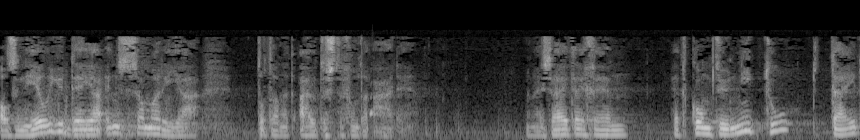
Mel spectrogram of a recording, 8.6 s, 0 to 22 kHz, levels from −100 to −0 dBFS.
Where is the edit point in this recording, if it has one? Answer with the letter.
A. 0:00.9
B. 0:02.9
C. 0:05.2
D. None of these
C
